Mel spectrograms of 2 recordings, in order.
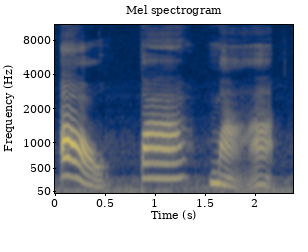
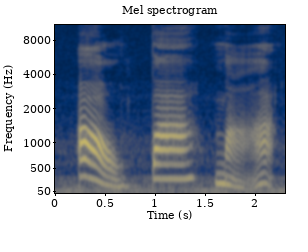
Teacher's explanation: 奥 with the 4th tone, 巴 with the 1st tone, and 马 with the 3rd tone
